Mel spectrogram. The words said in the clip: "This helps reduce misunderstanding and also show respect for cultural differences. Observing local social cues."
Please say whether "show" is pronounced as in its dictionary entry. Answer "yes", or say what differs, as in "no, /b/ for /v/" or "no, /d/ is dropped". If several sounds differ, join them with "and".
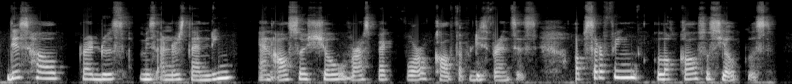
yes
